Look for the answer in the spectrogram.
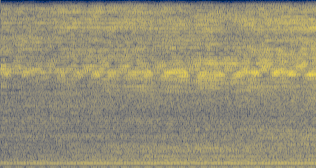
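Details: Valve refacing grinder, one to four thou into the cut across the whole stone correcting an out-of-round valve face: steady stone hum with even rhythmic whirr about three times a second; clean, normal cut.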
